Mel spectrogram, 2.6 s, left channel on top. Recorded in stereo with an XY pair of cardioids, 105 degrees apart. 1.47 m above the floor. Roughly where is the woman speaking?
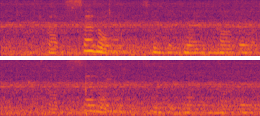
Ahead left.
